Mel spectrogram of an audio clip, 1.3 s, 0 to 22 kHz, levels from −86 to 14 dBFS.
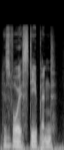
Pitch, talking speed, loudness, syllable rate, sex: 80 Hz, 140 wpm, -16 LUFS, 5.6 syllables/s, male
